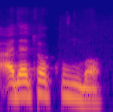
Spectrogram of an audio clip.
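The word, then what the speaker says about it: Antetokounmpo: Bunu Latin, Yunan alfabesinde D harfi olmadığı için NT yan yana gelince D oluyor. MP yan yana gelince de B okunuyor. Öyle tercih ediliyor. O yüzden Adetokunbo doğrusu.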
